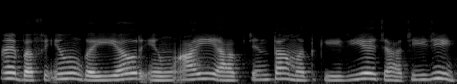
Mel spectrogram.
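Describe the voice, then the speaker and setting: A woman voicing a polite, gentle young woman in a storybook tale. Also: mid-range voice, slow, clean tone, dull audio. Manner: soft, polite, coaxing.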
